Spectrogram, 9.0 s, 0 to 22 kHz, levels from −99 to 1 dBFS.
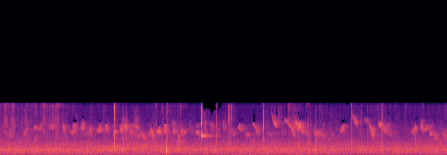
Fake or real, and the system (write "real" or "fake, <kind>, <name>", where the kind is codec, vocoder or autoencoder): real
